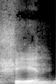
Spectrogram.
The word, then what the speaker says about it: Shein: Okay, now a lower way down doing this is, I actually watched a program the other day on the BBC, which was about Shein, actually pronounced Shein, which is a worldwide retail company selling stuff for dirt cheap.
